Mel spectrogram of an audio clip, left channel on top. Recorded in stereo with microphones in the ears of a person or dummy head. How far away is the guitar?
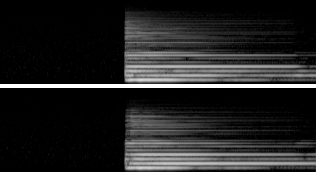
About 4 m.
